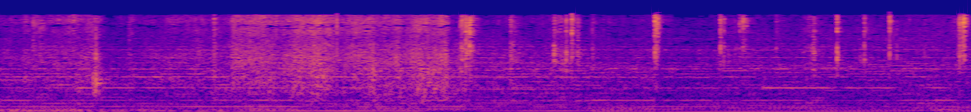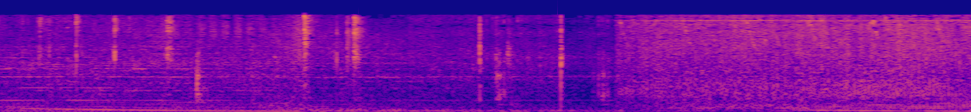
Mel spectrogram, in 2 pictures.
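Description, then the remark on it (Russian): Loud, steady rotor and engine drone heard from inside the cabin of a military helicopter carrying high-power stations for suppressing enemy air defences, with dense low harmonic thrumming, rattling clicks and a shifting turbine whine throughout, no talk. “Внутри вертолета у нас станции высокой мощности, которые позволяют на большие расстояния в глубину территории противника осуществлять подавление средств ПВО всех модификаций”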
